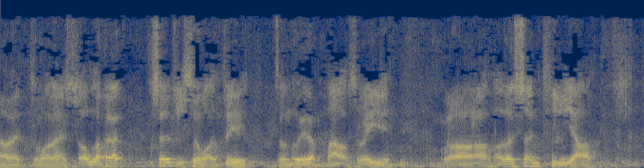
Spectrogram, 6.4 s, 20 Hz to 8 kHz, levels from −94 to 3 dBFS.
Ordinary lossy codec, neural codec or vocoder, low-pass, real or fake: MP3, 32 kbps; codec, 24 kHz, 1.5 kbps, HILCodec; 7.2 kHz; fake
